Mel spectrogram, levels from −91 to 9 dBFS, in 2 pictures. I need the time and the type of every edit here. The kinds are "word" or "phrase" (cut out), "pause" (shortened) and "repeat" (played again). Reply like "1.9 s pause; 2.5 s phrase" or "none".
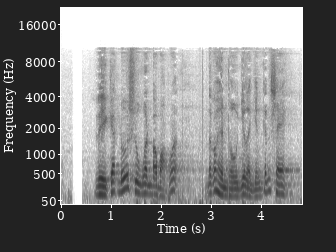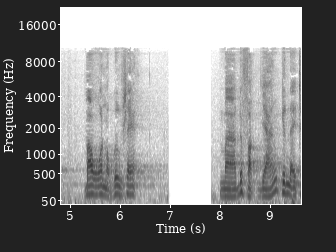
none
